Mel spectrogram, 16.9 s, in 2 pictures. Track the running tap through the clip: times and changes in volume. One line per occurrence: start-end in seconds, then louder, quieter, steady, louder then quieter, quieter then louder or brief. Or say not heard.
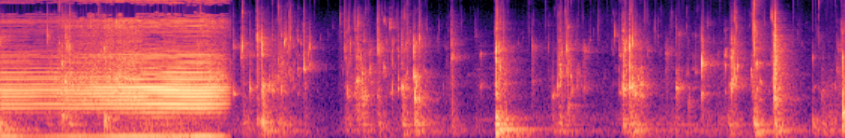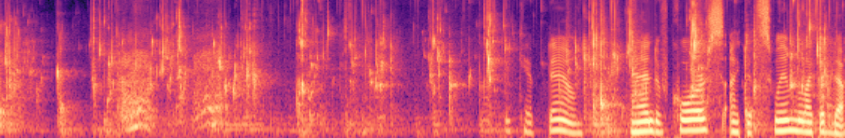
0.0-16.8 louder.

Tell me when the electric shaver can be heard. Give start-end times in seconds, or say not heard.
0.0-2.3.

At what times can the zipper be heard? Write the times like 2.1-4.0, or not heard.
9.5-11.2.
